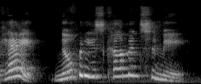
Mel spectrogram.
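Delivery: high-pitched mock protest of a baby; crying child. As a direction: act out an ignored baby calling out, no real tears. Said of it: "you're crying and you're like".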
